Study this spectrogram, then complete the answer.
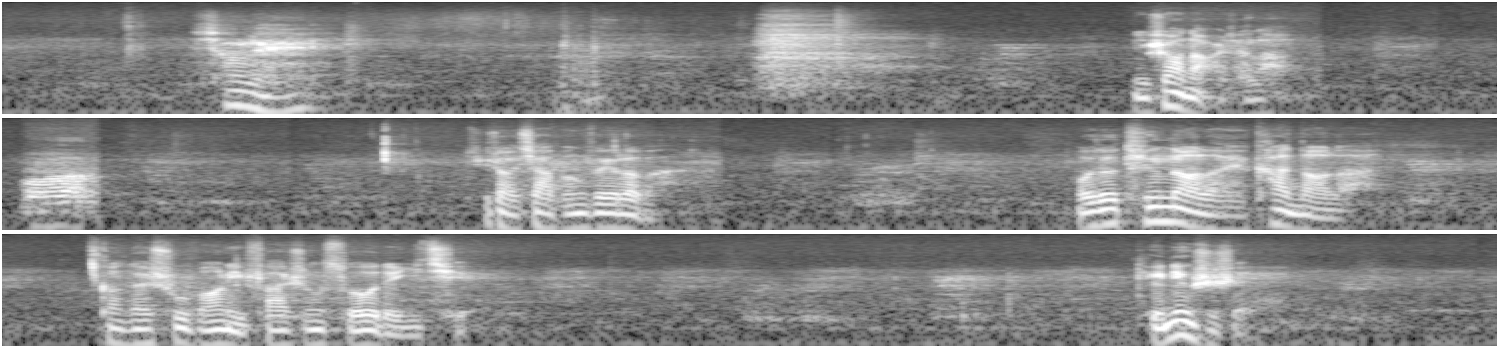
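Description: A middle-aged man speaks in a hurt, strained voice, close by.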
